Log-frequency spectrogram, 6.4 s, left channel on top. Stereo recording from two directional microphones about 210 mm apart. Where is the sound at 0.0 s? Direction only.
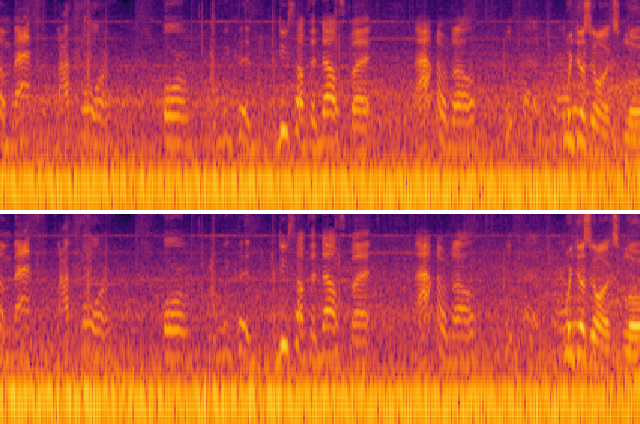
25° left (ahead or behind).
